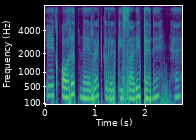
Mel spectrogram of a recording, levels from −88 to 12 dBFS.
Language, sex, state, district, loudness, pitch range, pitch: Hindi, female, Himachal Pradesh, Shimla, -17 LUFS, 210-250 Hz, 230 Hz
